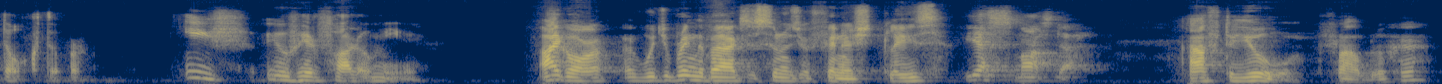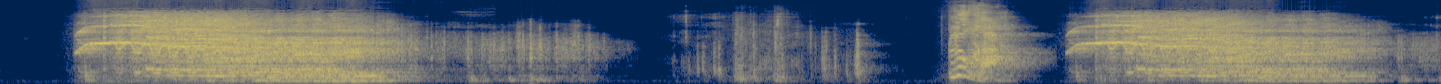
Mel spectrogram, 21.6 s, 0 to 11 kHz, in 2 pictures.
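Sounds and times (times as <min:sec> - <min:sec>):
speech: 0:01.4 - 0:03.2, 0:04.0 - 0:08.2, 0:08.9 - 0:10.8, 0:12.4 - 0:13.9
wild horse whinnies: 0:11.4 - 0:15.2, 0:18.0 - 0:21.6
clattering hooves: 0:12.5 - 0:17.4, 0:20.0 - 0:21.6.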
